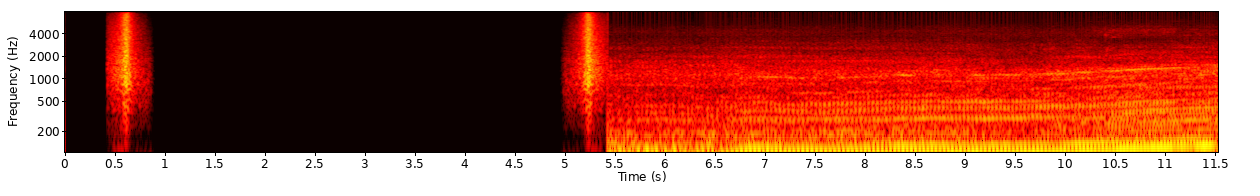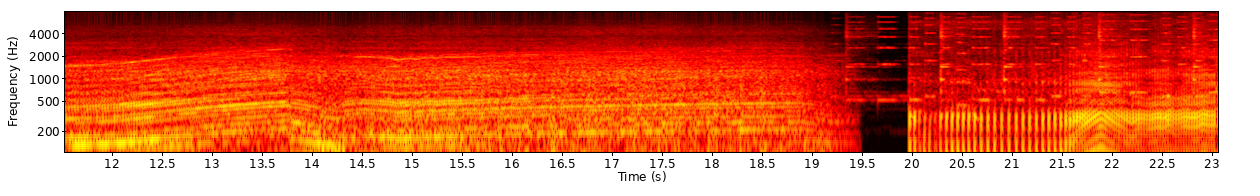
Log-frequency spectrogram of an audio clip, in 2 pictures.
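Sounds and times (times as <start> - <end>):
motorcycle engine accelerating: 5.4 - 19.3, 20.0 - 23.0.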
